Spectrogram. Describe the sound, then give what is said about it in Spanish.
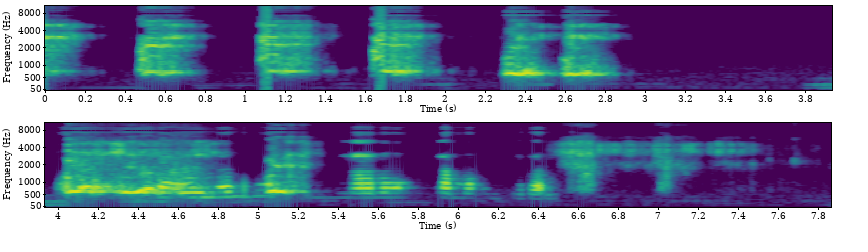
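A dog barks about half a dozen times in quick, sharp bursts, then a longer stretch of voices and jumbled vocal sounds follows. “¡Oye, tu perro!”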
